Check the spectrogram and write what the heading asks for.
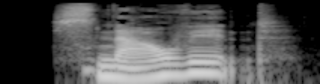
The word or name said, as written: snagvendt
